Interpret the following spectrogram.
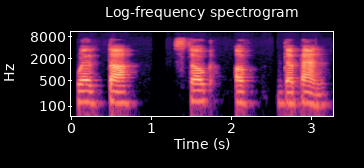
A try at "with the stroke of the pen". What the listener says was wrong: what it sounds like is that you're biting too hard on your tongue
